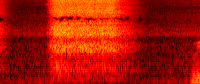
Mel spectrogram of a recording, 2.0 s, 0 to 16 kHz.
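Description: A burst of compressed shop air hissing, starting about half a second in and lasting under a second, as it is fed into the high-pressure oil pump supply line of a 6.0 Power Stroke diesel to test for leaks. The leak it shows is at the quick-connect fitting, and it is why oil pressure only reached about 300 psi during cranking.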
